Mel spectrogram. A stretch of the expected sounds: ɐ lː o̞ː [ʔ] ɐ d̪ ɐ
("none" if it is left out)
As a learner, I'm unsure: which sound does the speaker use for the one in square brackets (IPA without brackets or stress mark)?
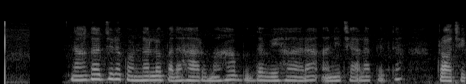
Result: p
